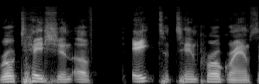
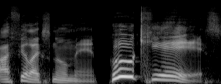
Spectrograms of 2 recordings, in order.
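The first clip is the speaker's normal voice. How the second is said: fake, swooping New York accent. Relaying quotes from Victor, in Victor's faux New York accent. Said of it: "Had to do the faux New York accent".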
